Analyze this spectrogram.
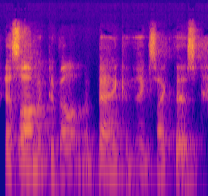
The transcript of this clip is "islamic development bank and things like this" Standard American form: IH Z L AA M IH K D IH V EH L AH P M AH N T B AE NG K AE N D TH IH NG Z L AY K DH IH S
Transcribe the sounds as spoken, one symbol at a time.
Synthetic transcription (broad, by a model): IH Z L AA M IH K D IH V EH L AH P M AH N B AE NG K N TH IH NG Z L AY K DH IH S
